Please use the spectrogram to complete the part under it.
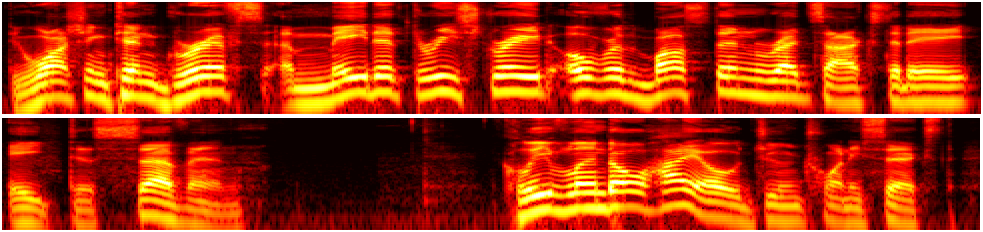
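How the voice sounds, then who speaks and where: A man's voice: on the high side, sing-song, unhurried, no echo, clean studio sound. A man reading old newspaper sports stories aloud as an amateur host, with a sing-song delivery that rises and falls sharply, and small slips and restarts. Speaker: newspaper reader, channel host.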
